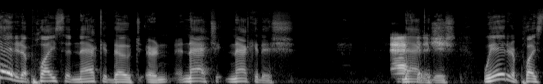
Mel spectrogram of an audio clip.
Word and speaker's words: Natchitoches: We ate at a place in Natchitoches.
